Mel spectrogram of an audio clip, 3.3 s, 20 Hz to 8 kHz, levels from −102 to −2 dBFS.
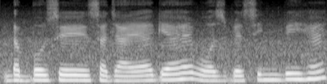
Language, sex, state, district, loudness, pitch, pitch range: Hindi, female, Uttar Pradesh, Jyotiba Phule Nagar, -14 LUFS, 180 Hz, 165-190 Hz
